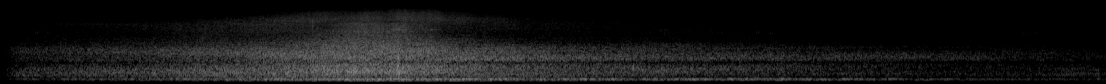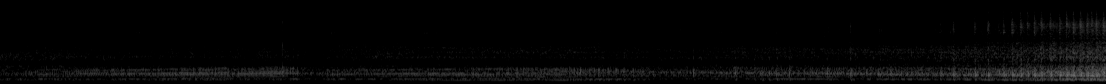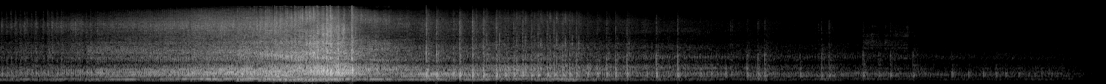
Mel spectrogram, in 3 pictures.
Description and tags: car and bike passing
ambience, car-passing, field-recording, motor-bike-passing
